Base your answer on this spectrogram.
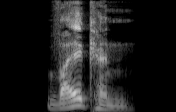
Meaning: gerund of walken
- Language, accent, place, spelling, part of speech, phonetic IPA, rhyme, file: German, Germany, Berlin, Walken, noun, [ˈvalkn̩], -alkn̩, De-Walken.ogg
